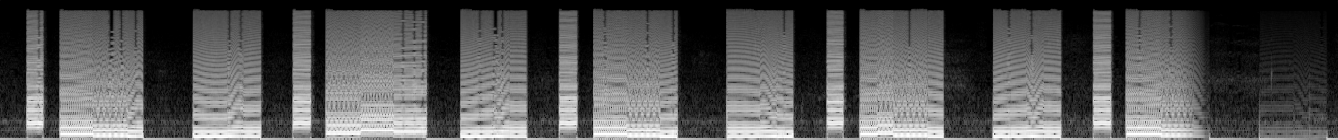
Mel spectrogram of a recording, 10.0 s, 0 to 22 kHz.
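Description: SSI2131-based Eurorack VCO's pulse-wave output, frequency-modulated through its linear FM input by a second VCO's triangle wave, playing a sequence of short, bright, buzzy notes at changing pitches. The notes come in an uneven rhythm of roughly two a second and stop near the end.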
